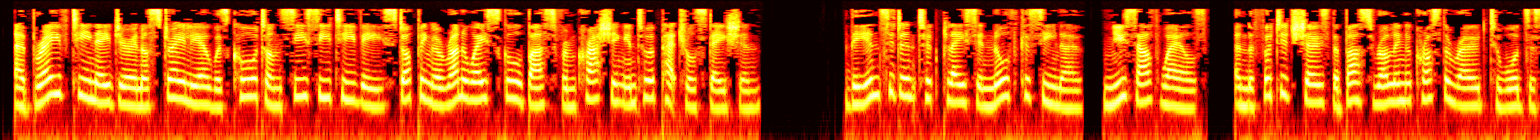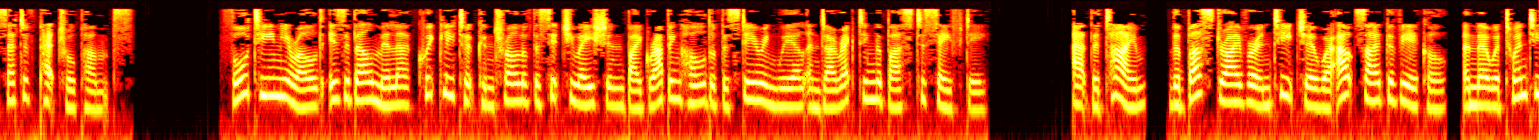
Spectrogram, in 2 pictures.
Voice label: English Advanced NORMAL Reading; English Newsroom; 14 Year Old Australian Student Saves School Bus from Crash

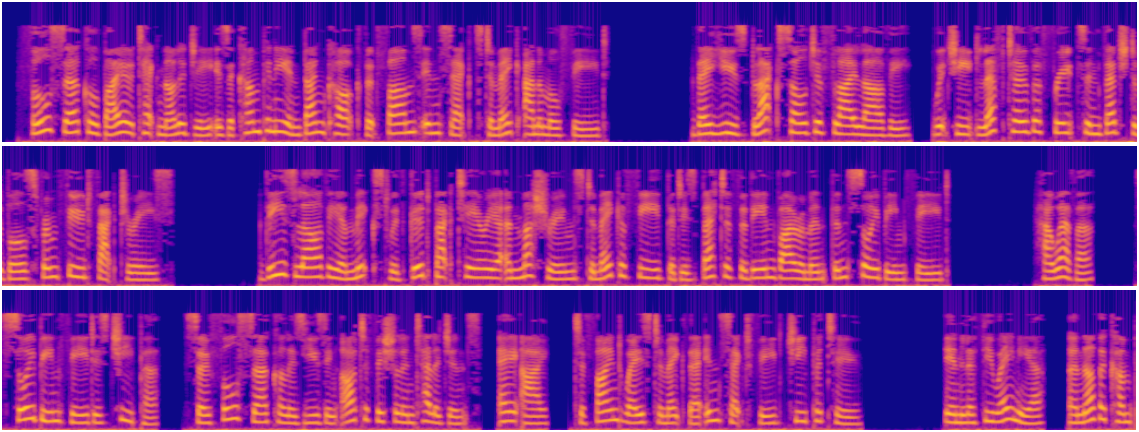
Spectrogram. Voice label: English NORMAL Reading; Bug Farming Growing Food for Animals with Bugs

